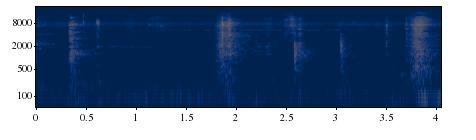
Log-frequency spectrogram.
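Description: A handful of faint, short scrapes and rubs of a rubber hydraulic hose being worked up through a metal tube on a John Deere 922 combine header.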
